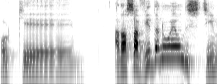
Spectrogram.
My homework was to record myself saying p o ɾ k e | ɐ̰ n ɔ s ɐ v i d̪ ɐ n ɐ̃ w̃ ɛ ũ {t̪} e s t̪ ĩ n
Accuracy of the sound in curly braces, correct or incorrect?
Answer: incorrect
